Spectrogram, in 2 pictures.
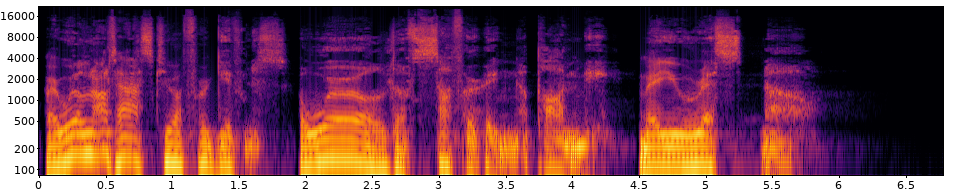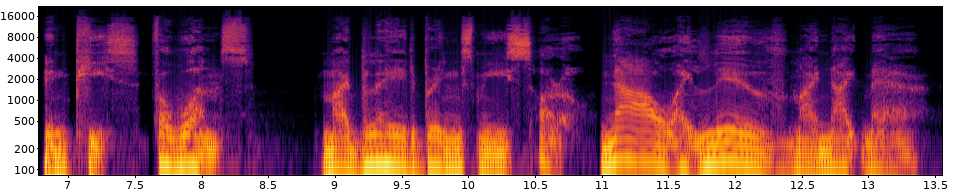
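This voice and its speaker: An actor playing a proud, cold, vengeful assassin in a video game, with a husky voice and measured, haughty, menacing delivery. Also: male voice, sits low, animated, darkish tone, exaggerated voice. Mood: grim sorrow. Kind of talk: scripted game voice lines, theatrical delivery.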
